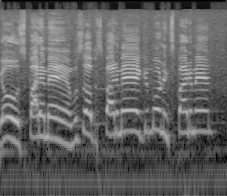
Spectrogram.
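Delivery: high, teasing, playful call-out tone. Retelling how everyone at a job greeted him, imitating a coworker's greeting. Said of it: "I say it like him".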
